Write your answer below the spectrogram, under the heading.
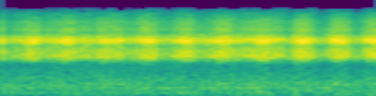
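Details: Cicadas heard but not seen in a house garden in France during a summer holiday fill the air with a steady, shrill buzzing that pulses in rapid, even waves.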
